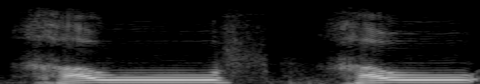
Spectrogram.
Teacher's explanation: أولا أنطق خاء مفتوحة ثم أنتقل إلى واو، خوف السوء، بدأ نطق الواو بعد فتحة السين من السوء، بدأ نطق الواو بعد فتحة الخاء من خوف، فلما انتهى حرف الخاء بدأ المد، بدأ نطق الواو وبدأ المد. · Term: حرف اللين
